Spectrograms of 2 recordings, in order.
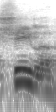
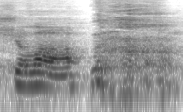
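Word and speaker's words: Shelah: And she bore still another son and named him Shalah or some folks might pronounce that Sheila, but that's not really it's Shalah.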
